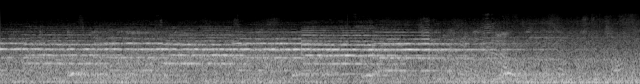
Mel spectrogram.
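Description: A steady high-pitched tone with overtones, held without changing pitch and cutting off about five seconds in, over steady street noise.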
